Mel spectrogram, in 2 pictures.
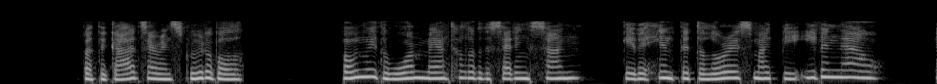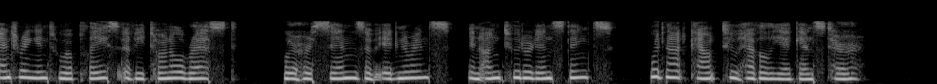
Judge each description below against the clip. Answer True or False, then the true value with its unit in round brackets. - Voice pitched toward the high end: True (275 Hz)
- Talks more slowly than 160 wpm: True (140 wpm)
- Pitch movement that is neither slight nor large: False (2.3 semitones)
